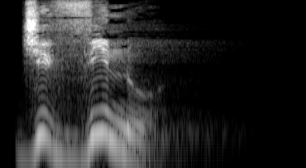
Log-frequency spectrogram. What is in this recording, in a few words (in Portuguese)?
alert notify kill streak, vox caster portuguese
